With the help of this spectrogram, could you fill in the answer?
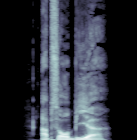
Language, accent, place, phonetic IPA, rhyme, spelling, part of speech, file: German, Germany, Berlin, [apzɔʁˈbiːɐ̯], -iːɐ̯, absorbier, verb, De-absorbier.ogg
- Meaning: 1. singular imperative of absorbieren 2. first-person singular present of absorbieren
